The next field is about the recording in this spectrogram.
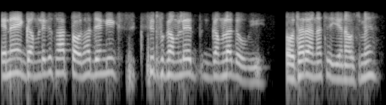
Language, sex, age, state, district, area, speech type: Hindi, female, 18-30, Uttar Pradesh, Jaunpur, rural, conversation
